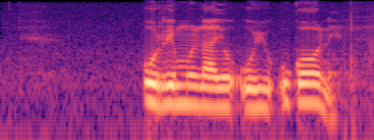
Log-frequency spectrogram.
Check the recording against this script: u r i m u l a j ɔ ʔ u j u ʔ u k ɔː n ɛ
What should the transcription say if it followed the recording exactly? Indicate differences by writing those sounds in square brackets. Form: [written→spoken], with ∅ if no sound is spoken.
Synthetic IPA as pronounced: u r i m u l a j ɔ ʔ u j u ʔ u k ɔː n ɛ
